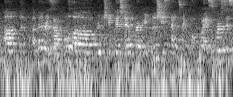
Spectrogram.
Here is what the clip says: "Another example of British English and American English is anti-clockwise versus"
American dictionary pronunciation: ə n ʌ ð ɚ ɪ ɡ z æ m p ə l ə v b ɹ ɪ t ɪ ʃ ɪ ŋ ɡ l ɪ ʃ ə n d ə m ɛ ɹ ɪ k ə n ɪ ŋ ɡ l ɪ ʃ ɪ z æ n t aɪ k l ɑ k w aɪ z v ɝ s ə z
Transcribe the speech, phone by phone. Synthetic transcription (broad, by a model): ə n ʌ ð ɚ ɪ ɡ z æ m p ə l ə v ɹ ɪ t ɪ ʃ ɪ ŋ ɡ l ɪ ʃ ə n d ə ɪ ə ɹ ɪ ŋ ɡ l ɪ ʃ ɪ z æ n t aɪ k ɑ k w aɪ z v ɝ s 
